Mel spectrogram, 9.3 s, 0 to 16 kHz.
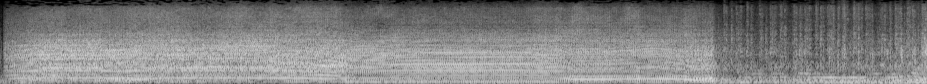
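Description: A third-generation Chevy Camaro drag car's V8 held at high revs during a burnout. The engine note dips and comes back up a couple of times, then falls away about seven seconds in, leaving a rougher, hissier sound of spinning tires and a lower engine note.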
